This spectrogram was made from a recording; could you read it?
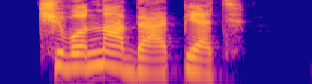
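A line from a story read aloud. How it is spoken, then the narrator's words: Rude, exhausted question. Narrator (Russian): грубо спросила обессилевшая фея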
